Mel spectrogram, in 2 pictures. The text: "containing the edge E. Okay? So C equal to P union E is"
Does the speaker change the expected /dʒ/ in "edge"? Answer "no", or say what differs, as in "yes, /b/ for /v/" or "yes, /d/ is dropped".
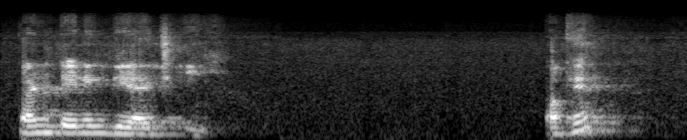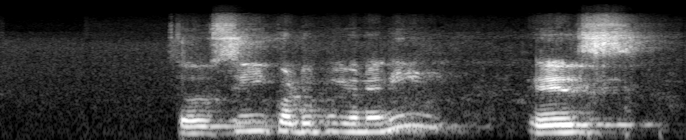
yes, /tʃ/ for /dʒ/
